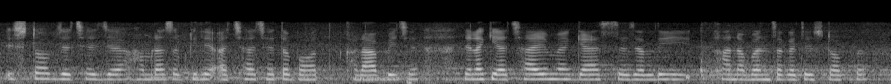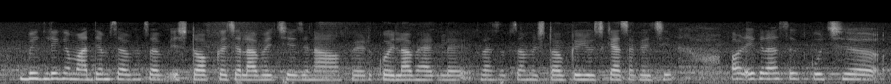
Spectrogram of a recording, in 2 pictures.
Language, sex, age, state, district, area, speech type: Maithili, female, 45-60, Bihar, Purnia, rural, spontaneous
